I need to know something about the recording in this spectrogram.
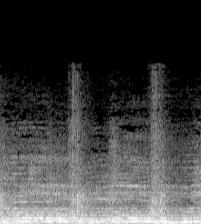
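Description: A Nepali Christian worship song sung by a man into a microphone, over accompaniment with a steady beat.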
